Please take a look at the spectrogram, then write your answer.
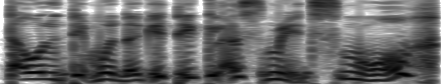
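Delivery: normal talking voice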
